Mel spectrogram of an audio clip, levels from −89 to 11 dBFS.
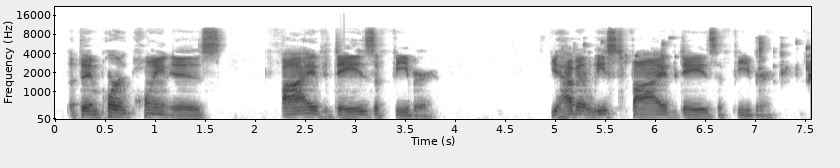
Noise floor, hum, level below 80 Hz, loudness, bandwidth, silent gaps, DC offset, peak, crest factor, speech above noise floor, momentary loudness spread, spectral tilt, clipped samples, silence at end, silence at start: -77 dBFS; none; -62 dBFS; -18 LUFS; 10.5 kHz; none; under 0.1%; 0 dBFS; 20 dB; 58 dB; 12 LU; -1.5 dB/octave; under 0.1%; 0 s; 0.15 s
